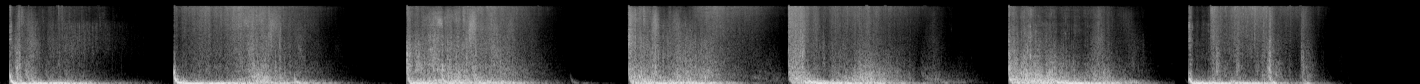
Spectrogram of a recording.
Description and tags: Fire Magic Impact
ignite, rpg, flame, wizard, burning, impact, fire, magic, gameaudio, mage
